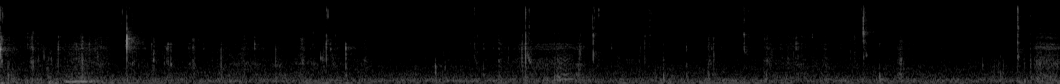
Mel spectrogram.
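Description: Close, repeated crunching and chewing of Ethiopian food with cabbage, carrot and potato, bites landing in an irregular rhythm over a low, steady background, with no talking.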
